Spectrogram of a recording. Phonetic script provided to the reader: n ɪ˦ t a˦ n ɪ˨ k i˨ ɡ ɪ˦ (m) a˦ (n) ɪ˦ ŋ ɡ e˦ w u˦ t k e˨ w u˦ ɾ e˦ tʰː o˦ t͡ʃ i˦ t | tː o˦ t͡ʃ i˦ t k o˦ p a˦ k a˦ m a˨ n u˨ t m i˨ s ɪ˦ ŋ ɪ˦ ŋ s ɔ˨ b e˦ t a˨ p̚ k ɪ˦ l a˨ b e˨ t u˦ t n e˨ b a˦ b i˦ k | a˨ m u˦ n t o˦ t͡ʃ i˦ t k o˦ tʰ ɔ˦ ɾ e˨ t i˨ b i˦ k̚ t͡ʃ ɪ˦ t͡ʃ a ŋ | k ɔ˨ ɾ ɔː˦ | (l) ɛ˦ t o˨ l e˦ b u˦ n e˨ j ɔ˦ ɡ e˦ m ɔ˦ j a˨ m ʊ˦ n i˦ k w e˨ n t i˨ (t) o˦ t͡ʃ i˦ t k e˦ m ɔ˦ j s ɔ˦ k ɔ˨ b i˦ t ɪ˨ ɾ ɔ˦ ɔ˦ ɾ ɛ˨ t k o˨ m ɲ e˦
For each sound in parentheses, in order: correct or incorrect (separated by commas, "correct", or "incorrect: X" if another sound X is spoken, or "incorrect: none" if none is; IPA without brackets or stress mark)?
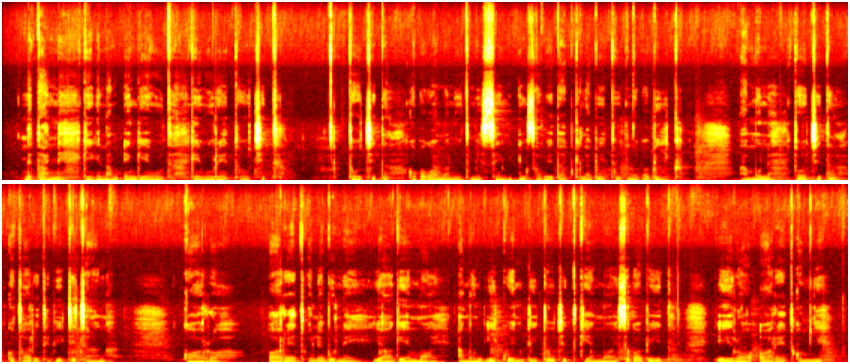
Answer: incorrect: n, incorrect: m, incorrect: ɾ, correct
